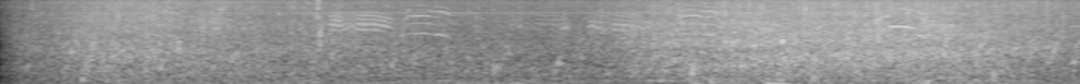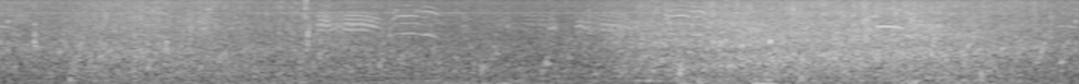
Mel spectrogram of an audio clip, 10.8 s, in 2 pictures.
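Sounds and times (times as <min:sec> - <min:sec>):
sea water: 0:00.0 - 0:10.7.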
